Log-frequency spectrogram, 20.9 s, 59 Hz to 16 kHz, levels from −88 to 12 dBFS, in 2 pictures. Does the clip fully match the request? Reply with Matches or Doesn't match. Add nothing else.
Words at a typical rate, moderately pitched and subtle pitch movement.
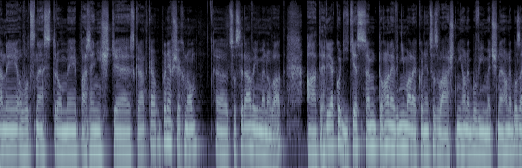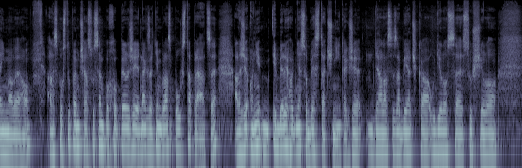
Doesn't match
